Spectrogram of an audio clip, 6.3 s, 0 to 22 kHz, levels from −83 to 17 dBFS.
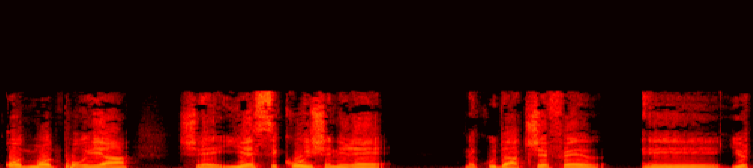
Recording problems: distortion; slight; 10 dB below the speech
garbled, watery; slightly; nothing above 10 kHz

